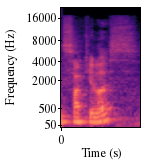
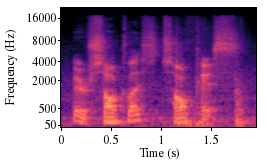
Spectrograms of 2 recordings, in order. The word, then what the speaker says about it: Sulcus: there was a series of terrorist attacks by the Marquis de Roux on New Titan and Sulculus. Sulcus. I was at an extra syllable there.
